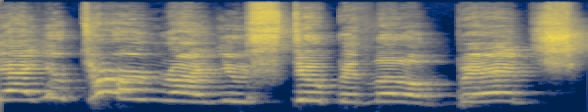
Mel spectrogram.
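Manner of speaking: very high-pitched, angry screaming yell. Retelling a friend yelling out a car window: imitating a friend yelling. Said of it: "he yells at them".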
